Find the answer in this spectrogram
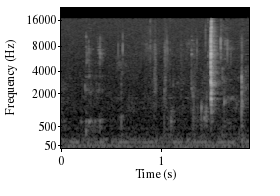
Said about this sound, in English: And we sip.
